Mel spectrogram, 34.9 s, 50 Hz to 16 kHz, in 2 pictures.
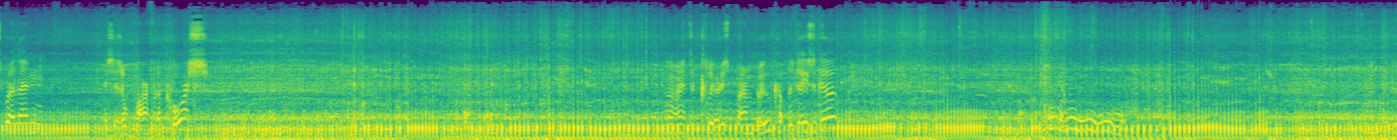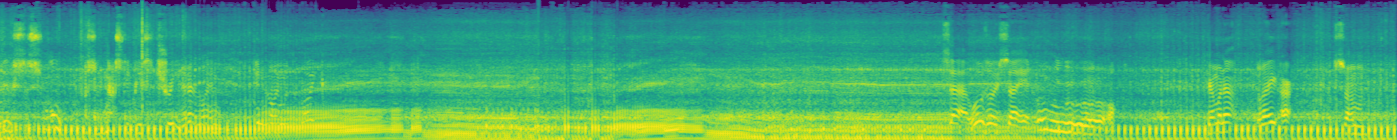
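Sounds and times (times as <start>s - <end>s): motorcycle engine revving: 0.0s - 34.9s.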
